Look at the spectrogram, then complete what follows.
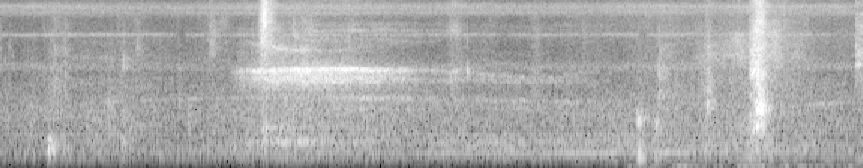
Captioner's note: outside night noises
